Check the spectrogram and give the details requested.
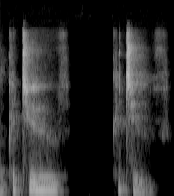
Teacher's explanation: two u-vowels changed into a schwa or a muttered vowel, followed by u vowel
